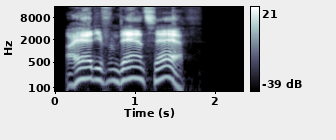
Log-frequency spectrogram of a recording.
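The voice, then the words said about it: Australian accent instead of New York. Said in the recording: “in a New York accent ... which is not a New York accent ... an Australian accent”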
